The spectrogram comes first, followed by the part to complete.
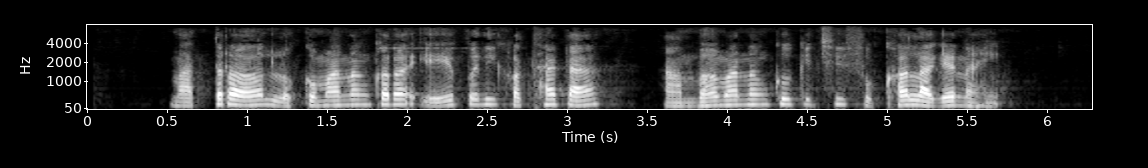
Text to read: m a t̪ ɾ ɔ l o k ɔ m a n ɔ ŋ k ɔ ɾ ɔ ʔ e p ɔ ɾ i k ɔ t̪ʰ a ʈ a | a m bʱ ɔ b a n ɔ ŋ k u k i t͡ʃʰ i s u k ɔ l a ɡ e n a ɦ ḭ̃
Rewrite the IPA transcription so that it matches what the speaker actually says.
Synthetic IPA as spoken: m a t̪ ɾ ɔ l o k ɔ m a n ɔ ŋ k ɔ ɾ ɔ ʔ e p ɔ ɾ i k ɔ t̪ʰ a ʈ a | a m bʱ ɔ m a n ɔ ŋ k u k i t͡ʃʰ i s u kʰ ɔ l a ɡ e n a ɦ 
